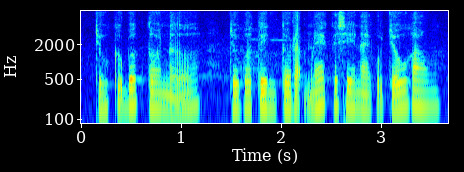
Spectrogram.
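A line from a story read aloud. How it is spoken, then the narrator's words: Fearless defiance. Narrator (Vietnamese): Lưu Ái Phàm không hề sợ hãi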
